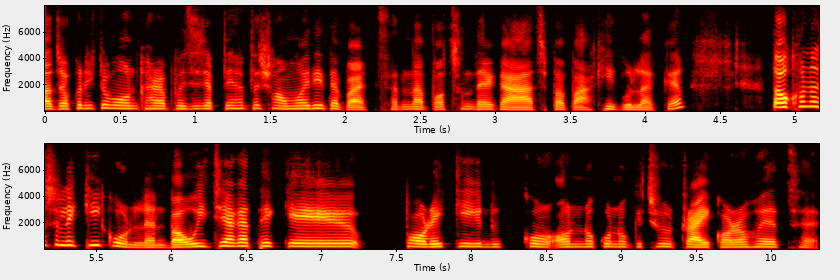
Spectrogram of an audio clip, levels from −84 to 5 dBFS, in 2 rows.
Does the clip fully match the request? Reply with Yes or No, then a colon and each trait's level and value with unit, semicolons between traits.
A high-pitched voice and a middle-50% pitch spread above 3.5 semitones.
Yes: high, 205 Hz; average, 4.3 semitones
